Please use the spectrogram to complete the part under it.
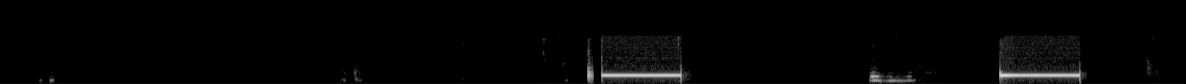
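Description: Telephone ringback tone while a call is transferred: two steady, mid-pitched tones, each lasting under a second and spaced about four seconds apart, with faint clicks and a short noisy burst in the quiet between them.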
